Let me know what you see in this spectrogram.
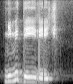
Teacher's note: Mimi dedikdə ağız yumulur və mim hərfi şəfəvi dodaq hərfidir. Mim hərfini izhar etdik.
